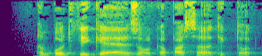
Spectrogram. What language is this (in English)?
Catalan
